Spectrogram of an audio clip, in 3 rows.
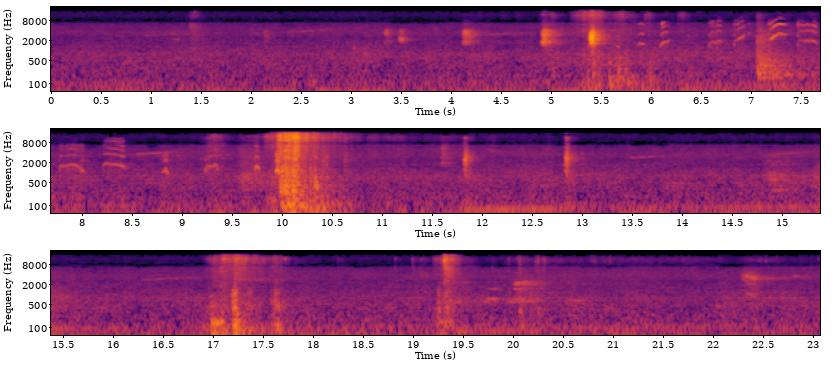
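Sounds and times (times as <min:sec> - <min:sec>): nestlings begging chirps: 0:03.3 - 0:10.4.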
